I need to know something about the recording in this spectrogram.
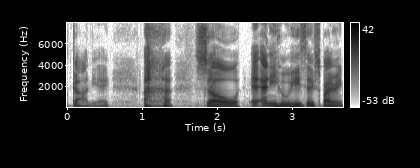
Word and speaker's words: Gagner: Not Gagner. His last name is spelled Gagner. In my video, I said Gagner, and You got lit up. Oiler fans were pissed. They're like, "It's Gagner, you stupid idiot."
